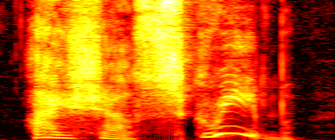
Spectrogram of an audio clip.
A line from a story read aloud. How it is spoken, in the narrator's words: cried Pretty Ping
